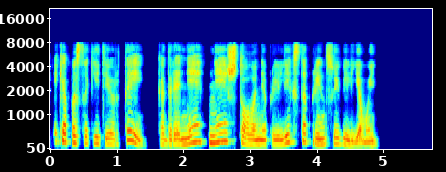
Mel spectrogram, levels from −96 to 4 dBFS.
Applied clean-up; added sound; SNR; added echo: neural mask model Resemble Enhance denoiser.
